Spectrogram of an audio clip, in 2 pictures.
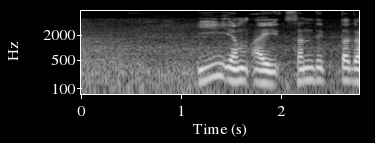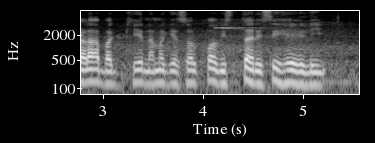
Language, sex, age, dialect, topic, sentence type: Kannada, male, 18-24, Coastal/Dakshin, banking, question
